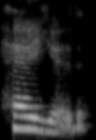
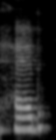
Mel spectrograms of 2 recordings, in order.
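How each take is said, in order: First: The vowel breaks into two parts. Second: The vowel is one short sound.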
